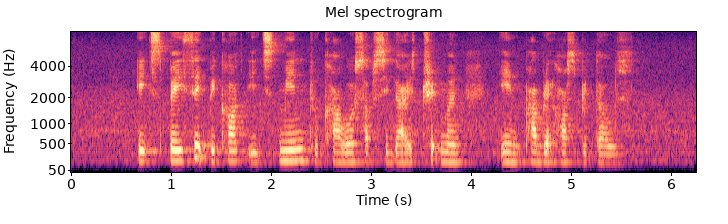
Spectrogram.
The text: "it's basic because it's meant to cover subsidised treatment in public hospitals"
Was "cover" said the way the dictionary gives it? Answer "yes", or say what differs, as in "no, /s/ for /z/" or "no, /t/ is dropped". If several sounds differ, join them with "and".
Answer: no, /w/ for /v/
